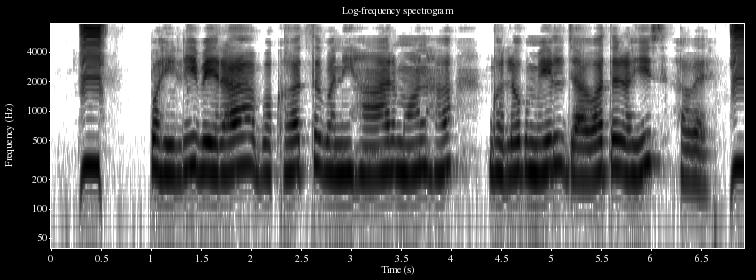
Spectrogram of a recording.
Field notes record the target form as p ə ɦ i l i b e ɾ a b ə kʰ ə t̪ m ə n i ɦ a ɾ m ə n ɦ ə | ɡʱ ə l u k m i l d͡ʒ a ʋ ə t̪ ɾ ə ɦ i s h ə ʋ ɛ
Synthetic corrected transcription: p ə ɦ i l i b e ɾ a b ə kʰ ə t̪ b ə n i ɦ a ɾ m ə n ɦ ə | ɡʱ ə l o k m i l d͡ʒ a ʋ ə t̪ ɾ ə ɦ i s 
